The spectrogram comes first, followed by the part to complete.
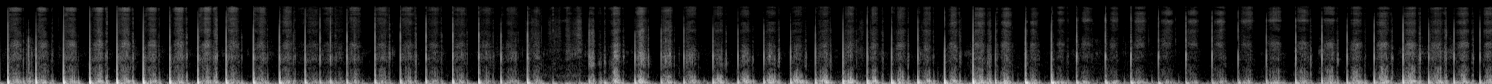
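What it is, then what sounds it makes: Pencil strokes on a paper sketch pad. A pencil makes rapid shading and scratching strokes on a white paper sketch pad held by hand. The strokes repeat about four times per second in an uneven rhythm, each a short, dry scrape with a soft, low-weighted body and little ring. They continue steadily for the whole clip.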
